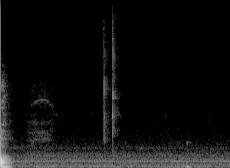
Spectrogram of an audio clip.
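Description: A faint, sharp computer mouse click about a second in, with quiet room tone around it.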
